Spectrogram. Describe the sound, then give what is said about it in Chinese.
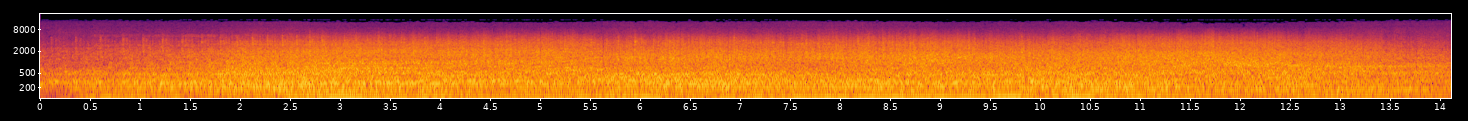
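An enemy military truck engine drives away with a loud, steady low rumble that holds for the whole stretch and eases slightly at the very end. “见敌人的军车开走了，方连长”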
